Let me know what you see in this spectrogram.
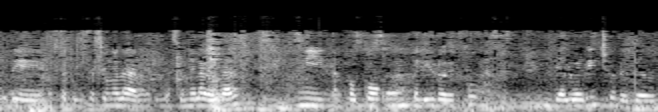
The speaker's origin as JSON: {"language": "Spanish", "country": "Guatemala", "said": "como guatemaltecos"}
